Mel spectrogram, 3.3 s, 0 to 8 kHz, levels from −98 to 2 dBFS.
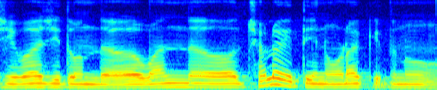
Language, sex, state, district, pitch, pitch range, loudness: Kannada, male, Karnataka, Belgaum, 115 Hz, 105-120 Hz, -30 LUFS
